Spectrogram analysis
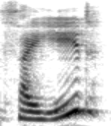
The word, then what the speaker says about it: Said: coined by the scholar edward saeed look him up his surname is spelled the same way as the word said so said brilliant scholar but he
